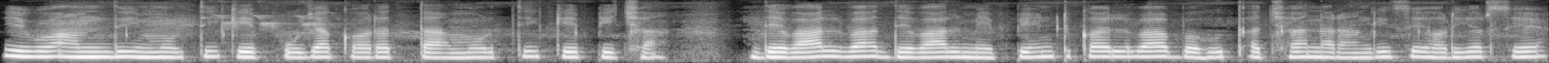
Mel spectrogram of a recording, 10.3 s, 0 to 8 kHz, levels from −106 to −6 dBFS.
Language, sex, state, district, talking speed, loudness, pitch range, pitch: Hindi, female, Bihar, East Champaran, 120 wpm, -15 LUFS, 195-215 Hz, 200 Hz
